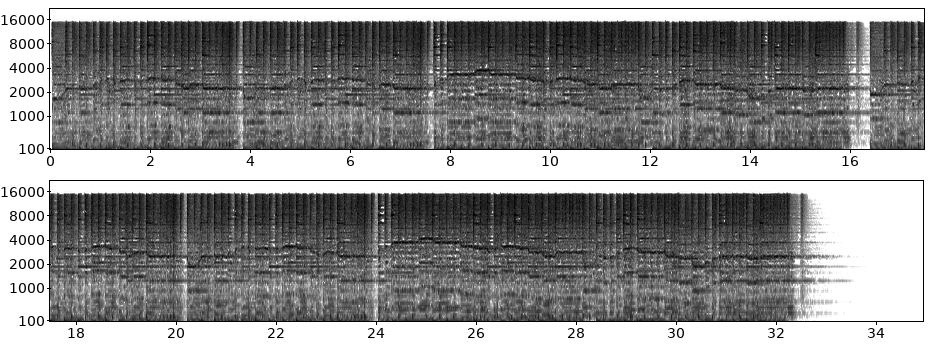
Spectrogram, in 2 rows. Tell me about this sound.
ADHD Wilhelmus 2x 0
i made a persiflage from our national folks song.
